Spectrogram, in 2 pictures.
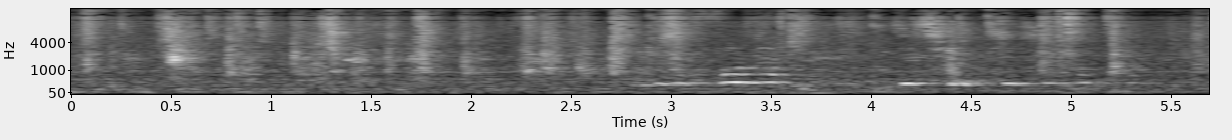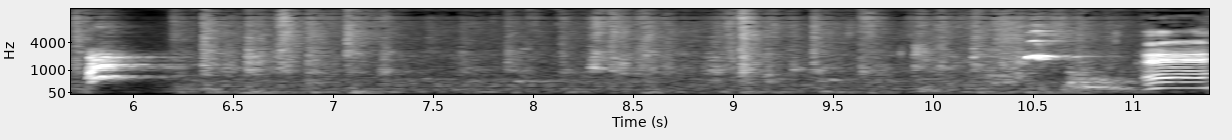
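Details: Indoor dogs, excited on seeing the whelping box, give high rising whines and yelps with ringing overtones, one sharp cry near six seconds and a burst of whining at the end, over Vietnamese talk and household clatter.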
